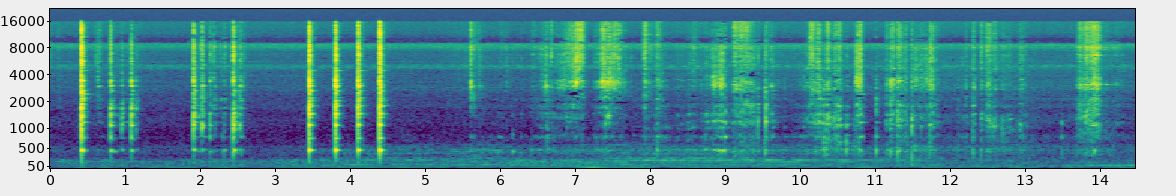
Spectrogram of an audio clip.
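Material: Metal.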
